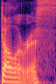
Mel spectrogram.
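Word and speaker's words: Dolours: the IRA and the troubles and especially about doar price which I now know how to say her name correctly because of that show how the Irish say it uh it's tough though dollarus yeah it's incredible great it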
